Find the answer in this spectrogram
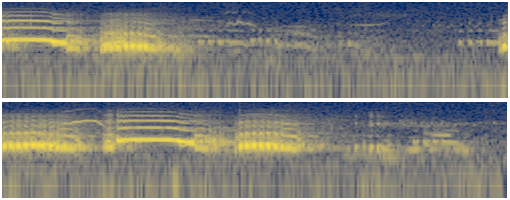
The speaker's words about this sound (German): Nichtsdestoweniger beginnt der Instinkt dieser überwinternden Vögel wieder einzusetzen. Der Ruf zurück zu ihren Brutplätzen in Mittel- und Nordeuropa wird nicht auf sich warten lassen.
